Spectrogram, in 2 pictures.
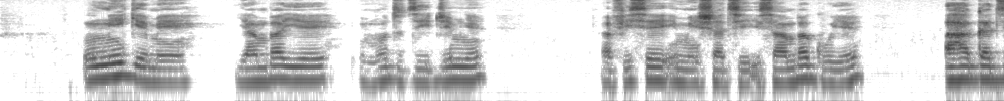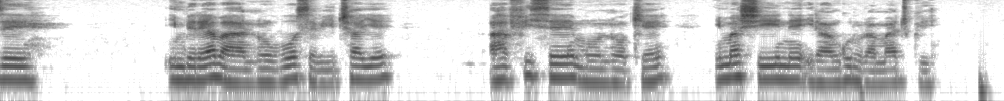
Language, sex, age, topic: Rundi, male, 36-49, education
